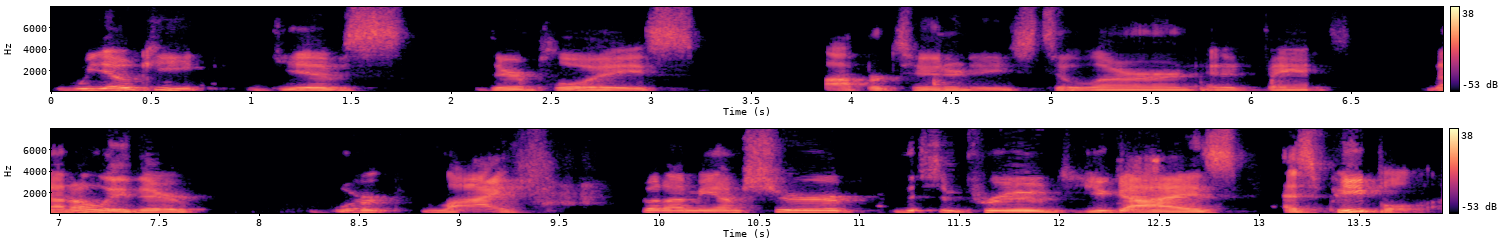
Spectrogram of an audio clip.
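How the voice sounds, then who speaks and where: Man, host, casual chat, rambling, joking asides, middle pitch.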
